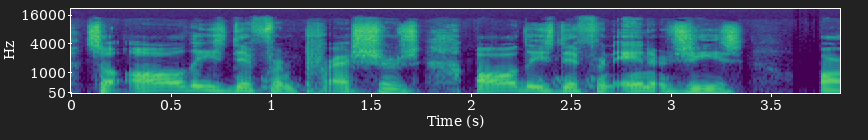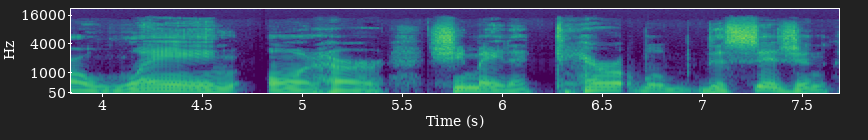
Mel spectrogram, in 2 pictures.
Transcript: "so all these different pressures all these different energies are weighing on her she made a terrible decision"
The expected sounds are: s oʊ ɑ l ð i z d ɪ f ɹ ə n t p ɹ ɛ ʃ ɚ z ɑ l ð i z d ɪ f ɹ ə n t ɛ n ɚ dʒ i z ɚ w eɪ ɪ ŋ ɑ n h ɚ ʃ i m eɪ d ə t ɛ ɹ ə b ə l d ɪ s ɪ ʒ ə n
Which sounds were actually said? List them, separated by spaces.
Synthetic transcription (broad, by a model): s oʊ ɑ l ð i z d ɪ f ɹ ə n p ɹ ɛ ʃ ɚ z ɑ l ð i z d ɪ f ɹ ə n t ɛ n ɚ dʒ i z ɚ w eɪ ɪ ŋ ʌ n ɚ ʃ i m eɪ d ə t ɛ ɹ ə b l d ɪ s ɪ ʒ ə n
